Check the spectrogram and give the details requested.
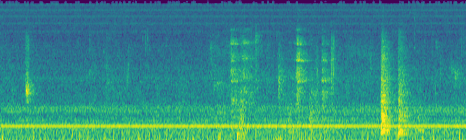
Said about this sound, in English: Trash truck. The trash truck.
